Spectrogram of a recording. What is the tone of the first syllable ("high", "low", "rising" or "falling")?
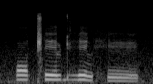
high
